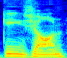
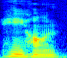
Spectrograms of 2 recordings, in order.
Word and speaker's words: Gijón: The captain is saying it Gijon, but apparently locally they say it Gijón.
